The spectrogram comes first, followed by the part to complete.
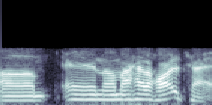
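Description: A man with an American accent and an unremarkable speaking voice talks at a fairly high pitch with fairly even intonation. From Brooklyn, New York. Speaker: health and wellness expert. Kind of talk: casual interview.

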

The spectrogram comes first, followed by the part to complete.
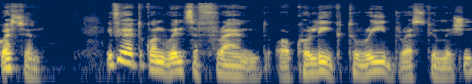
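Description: Vocal fry runs through this moderately paced speech in an Israeli accent. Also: man, very clean recording, silent background. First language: Hebrew. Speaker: poet and theatre professor. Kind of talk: poetry reading and self-interview. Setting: solo recording.

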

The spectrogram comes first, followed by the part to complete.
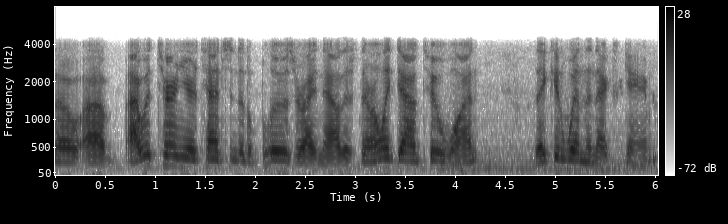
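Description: This man has an ordinary speaking voice, medium in pitch with ordinary pitch variation, and speaks at a moderate pace. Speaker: radio show host. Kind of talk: casual sports talk show.

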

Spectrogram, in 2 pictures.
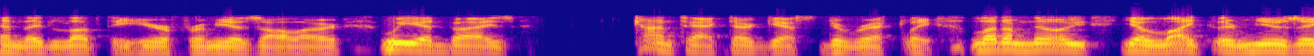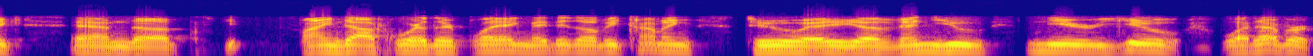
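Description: Medium in pitch, this man has an unremarkable speaking voice. He talks at a moderate pace with fairly even intonation. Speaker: radio show host. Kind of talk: radio interview. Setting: phone call interview.

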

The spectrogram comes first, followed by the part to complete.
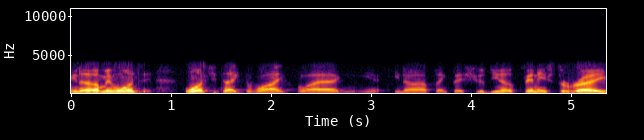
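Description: This man has an unremarkable speaking voice, fairly low in pitch, moving at a moderate pace with ordinary pitch variation. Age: 60s. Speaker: race car driver. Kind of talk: casual interview. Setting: phone call.

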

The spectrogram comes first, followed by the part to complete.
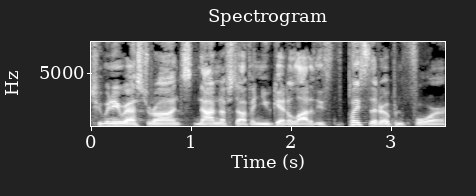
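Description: A man speaks in a normal speaking voice with an American accent. His pitch is medium, with ordinary pitch variation. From Philadelphia, US. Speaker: food podcast host. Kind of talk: casual chat.

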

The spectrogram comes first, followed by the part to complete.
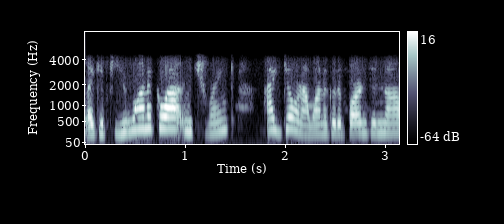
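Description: With lively intonation and a fairly high pitch, a woman talks at a fairly quick pace in a normal speaking voice. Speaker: addiction recovery storyteller and fitness business owner. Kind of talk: personal story interview. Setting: phone call from her car.

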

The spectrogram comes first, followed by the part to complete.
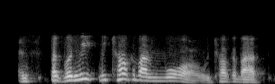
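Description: A man with a New York accent talks at a fairly quick pace, his pitch swinging very widely. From New York, Brooklyn. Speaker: deacon. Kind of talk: interview; sermon. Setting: radio show.

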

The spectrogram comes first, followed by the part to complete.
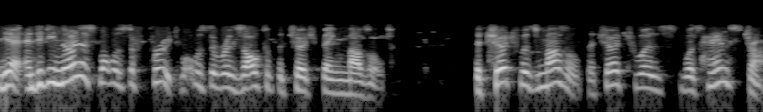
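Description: This man talks in a high voice with an Australian accent. His pitch swings very widely, and his pace is moderate. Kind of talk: casual chat.

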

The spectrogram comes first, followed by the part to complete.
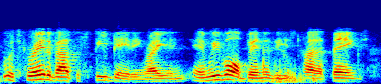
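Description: A very fast pace and ordinary pitch variation over noticeable background noise. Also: man. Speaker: mortgage technology vendor. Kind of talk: interview.

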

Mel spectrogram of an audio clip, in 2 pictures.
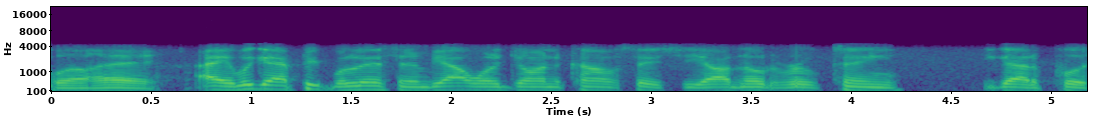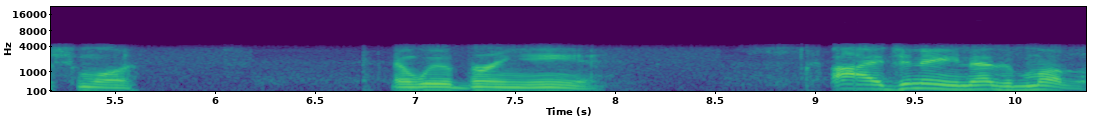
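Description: The speaker moves at a fairly quick pace but leaves long, frequent pauses. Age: 50s. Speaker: internet radio co-host. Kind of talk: casual chat. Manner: animated.

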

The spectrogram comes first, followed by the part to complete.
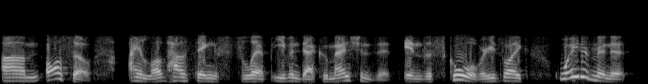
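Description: At a moderate pace, a man speaks in an ordinary speaking voice with a fairly high pitch and lively intonation. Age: 20s. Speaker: podcast host. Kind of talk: casual chat. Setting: audio-only recording.

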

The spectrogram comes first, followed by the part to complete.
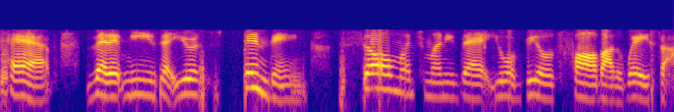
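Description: Animated and with lively intonation, a woman speaks at a fairly low pitch. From North Carolina. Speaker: radio host. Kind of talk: casual chat.

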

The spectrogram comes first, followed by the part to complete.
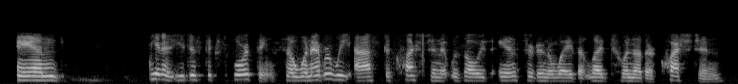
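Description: At a fairly quick pace, a woman with an American accent speaks in a medium pitch with ordinary pitch variation and a plain, everyday voice. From United States. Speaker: innovation and strategy consultant. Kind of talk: interview.

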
